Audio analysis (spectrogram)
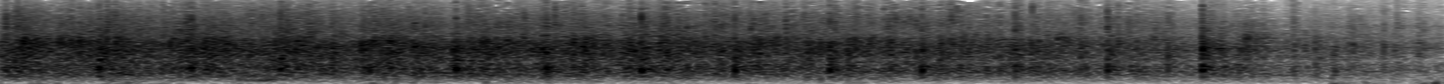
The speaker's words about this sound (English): Let's clap our hands and get happy a little bit here tonight. Let's get joyful tonight. Get joyful.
